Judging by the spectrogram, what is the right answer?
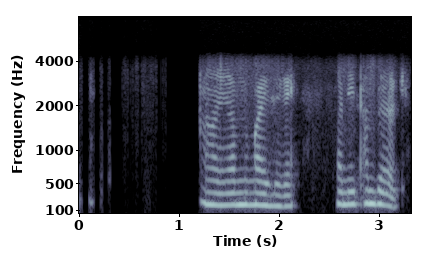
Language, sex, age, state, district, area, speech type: Manipuri, female, 45-60, Manipur, Imphal West, urban, conversation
